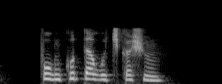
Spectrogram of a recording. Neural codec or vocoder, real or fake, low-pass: codec, 16 kHz, about 1 kbps, DyCAST, with the encoder's durations; fake; 5.4 kHz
